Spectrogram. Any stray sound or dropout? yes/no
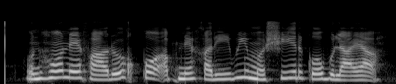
no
